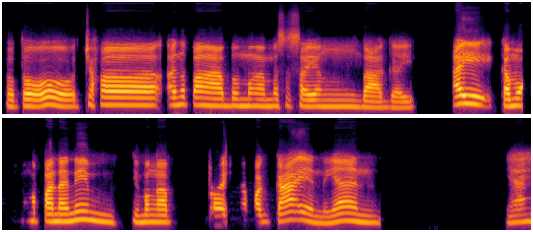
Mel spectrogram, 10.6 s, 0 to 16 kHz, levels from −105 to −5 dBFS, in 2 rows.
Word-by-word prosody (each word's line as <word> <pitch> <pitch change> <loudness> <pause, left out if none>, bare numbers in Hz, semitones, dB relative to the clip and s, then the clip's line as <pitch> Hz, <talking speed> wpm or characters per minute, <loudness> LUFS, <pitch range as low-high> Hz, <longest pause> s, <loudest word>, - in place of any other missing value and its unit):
Totoo, 180 +1 +2
'tsaka 225 - -3 0.7
ano 215 +1 -1
pa 215 - 0
nga 200 -1 +3
ba 195 - -5 0.2
mga 190 -1 -3
masasayang 180 -1 -3 0.3
bagay, 155 -1 -3 0.5
ay 240 -3 +5
kamukha 195 +1 +4 0.3
mga 215 0 -8
pananim 205 0 +2 0.2
yung 190 -1 -6
mga 190 0 +1 0.5
fresh 200 -2 -1
na 195 - -11
pagkain, 205 +2 +1
yan. 190 +1 -2 1.3
Yan, 185 +3 -6
195 Hz, 115 wpm, -22 LUFS, 180-215 Hz, 1.3 s, ay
